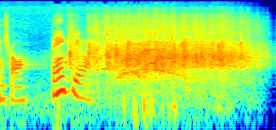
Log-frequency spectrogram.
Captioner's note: applause and cheers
